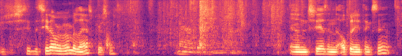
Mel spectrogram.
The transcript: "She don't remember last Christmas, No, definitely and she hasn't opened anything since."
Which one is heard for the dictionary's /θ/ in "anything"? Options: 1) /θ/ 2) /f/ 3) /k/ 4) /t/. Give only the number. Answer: 1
